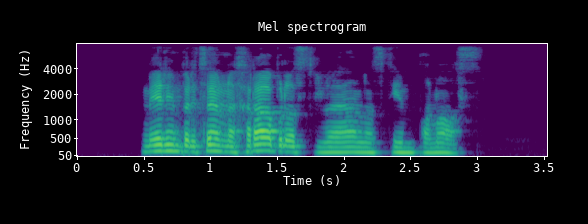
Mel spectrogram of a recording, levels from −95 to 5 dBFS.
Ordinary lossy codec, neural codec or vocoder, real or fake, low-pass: none; none; real; 7.2 kHz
